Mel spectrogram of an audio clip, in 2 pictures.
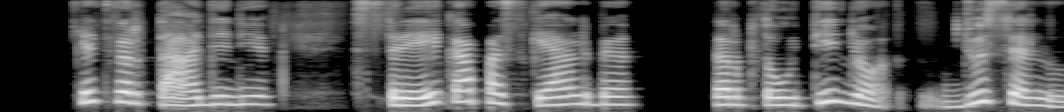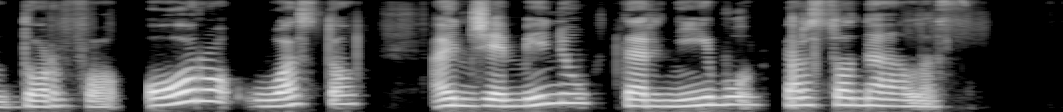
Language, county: Lithuanian, Klaipėda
